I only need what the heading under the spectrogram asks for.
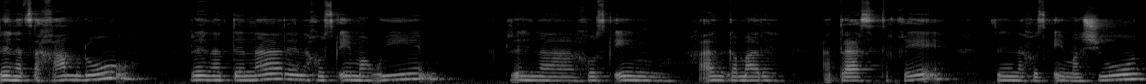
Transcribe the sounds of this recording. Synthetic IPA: ɾehnat͡sʼaχamɾuːʔ | ɾehnat̪enaɾehnaχosqʼiːmawiiːm | ɾehnaχosqʼiːmχaʔa̰ɾŋkamaɾeh | a̰t̪ɾast̪aqeːʔ | ɾenaχosqʼiːmaʃuːn

